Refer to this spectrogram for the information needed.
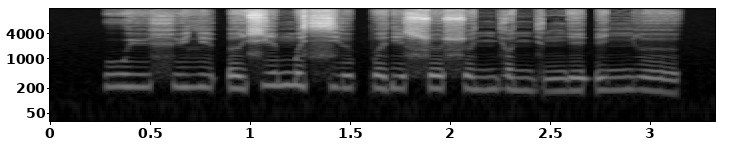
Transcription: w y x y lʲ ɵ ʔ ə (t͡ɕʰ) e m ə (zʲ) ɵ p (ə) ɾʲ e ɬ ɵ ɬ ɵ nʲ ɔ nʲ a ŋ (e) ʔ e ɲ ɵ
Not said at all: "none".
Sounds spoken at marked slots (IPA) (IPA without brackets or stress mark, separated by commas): ɕ, sʲ, ə, e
